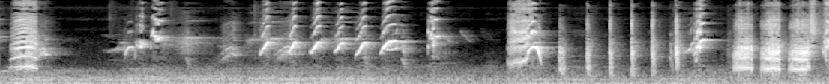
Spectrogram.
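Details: A male Javan myna sings to rouse other mynas: a loud rasp, then a run of rhythmic upslurred whistled chirps, followed by dense bursts of grating squawks and clicks.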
